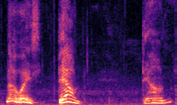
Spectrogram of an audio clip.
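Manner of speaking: retold army instructor shouting orders at the recruits; mock drill order. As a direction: bark it like a drill instructor sending troops down. Instructor barking orders on mine dump.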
